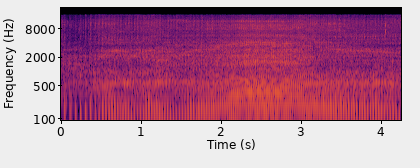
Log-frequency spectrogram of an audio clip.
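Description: A Mutt Mongrel 250 motorcycle engine turning around, a steady mid-pitched drone that rises as the rider opens the throttle and then settles back, close and alone with no talking.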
